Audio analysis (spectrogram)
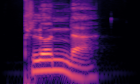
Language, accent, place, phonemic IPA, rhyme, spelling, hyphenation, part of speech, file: German, Germany, Berlin, /ˈplʊndɐ/, -ʊndɐ, Plunder, Plun‧der, noun, De-Plunder.ogg
- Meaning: 1. junk, rubbish 2. Danish pastry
